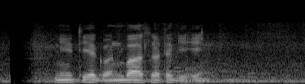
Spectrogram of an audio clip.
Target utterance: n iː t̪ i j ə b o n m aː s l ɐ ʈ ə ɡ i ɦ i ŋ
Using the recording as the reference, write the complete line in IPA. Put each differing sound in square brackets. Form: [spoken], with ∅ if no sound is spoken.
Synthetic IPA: n iː t̪ i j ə [ɡ] o n [b] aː s l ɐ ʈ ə ɡ i ɦ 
